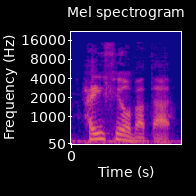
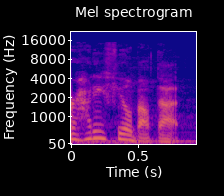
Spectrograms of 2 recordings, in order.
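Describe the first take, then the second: First: Much lower, teasing repeat. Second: Said in the usual way. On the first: Pretend. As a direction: drop the voice low and tease. Teasing repeated question to host.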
